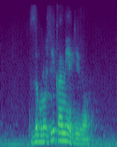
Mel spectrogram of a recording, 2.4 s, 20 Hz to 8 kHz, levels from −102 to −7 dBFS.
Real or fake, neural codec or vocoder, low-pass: fake; codec, 16 kHz, 2 kbps, X-Codec, HuBERT features, trained on general audio; 7.2 kHz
